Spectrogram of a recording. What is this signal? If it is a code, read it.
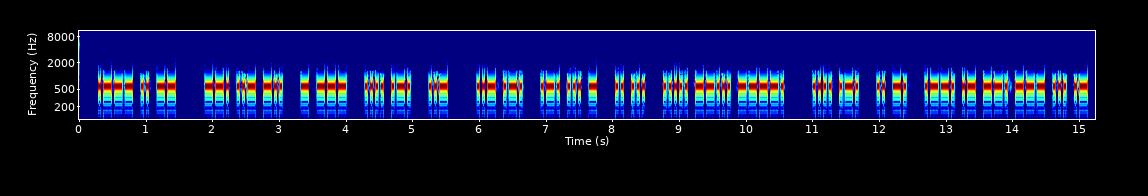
Morse code, heard as a keyed tone, about 30 wpm, 590 Hz. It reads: JIM GUD TO HR U UR RST IS 579 HR IN PAGOSA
